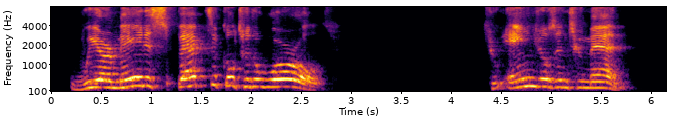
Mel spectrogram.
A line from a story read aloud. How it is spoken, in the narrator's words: shouts the young priest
